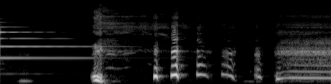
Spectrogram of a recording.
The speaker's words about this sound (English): Oh man. Well, with that bell, it's time for us to move on to round two. Deathmatch in the ring.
